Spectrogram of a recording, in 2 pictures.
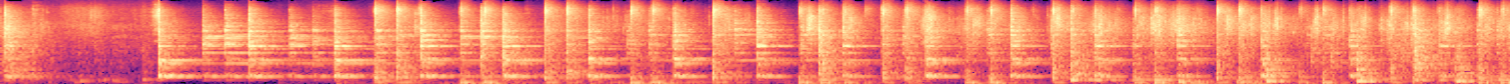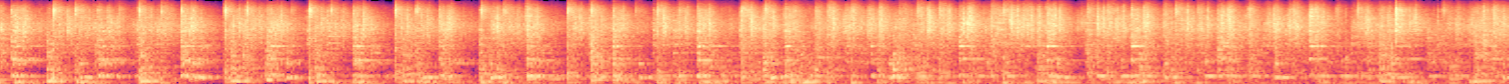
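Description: A percussion group playing a steady rhythm on drums, with a cowbell keeping the pulse. The playing starts about a second and a half in and grows denser.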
